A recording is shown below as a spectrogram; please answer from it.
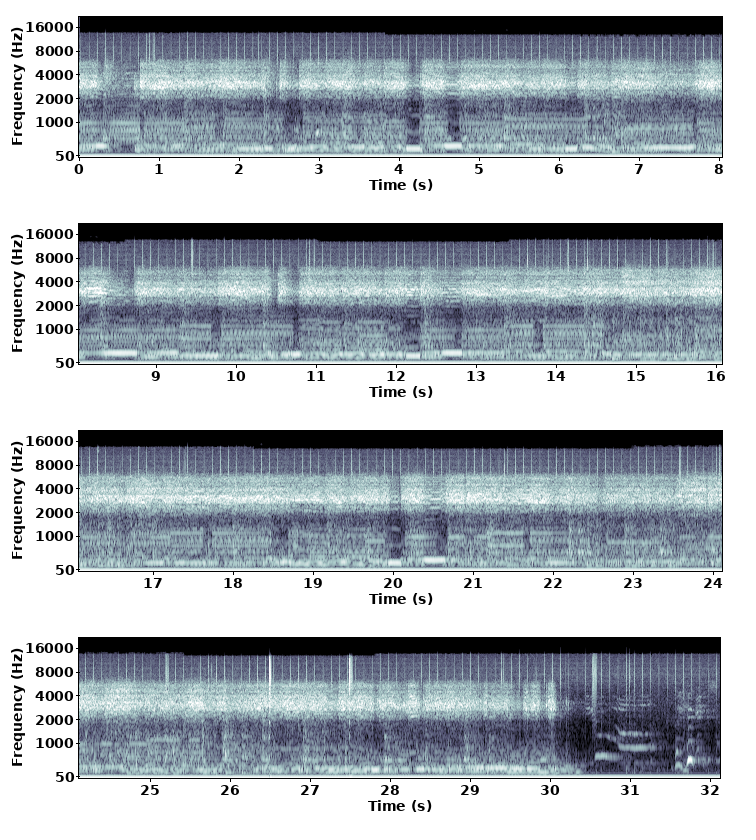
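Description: Live band music led by an electric guitar strumming chords, steady and unbroken, the 'racket' of a student band playing on stage.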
